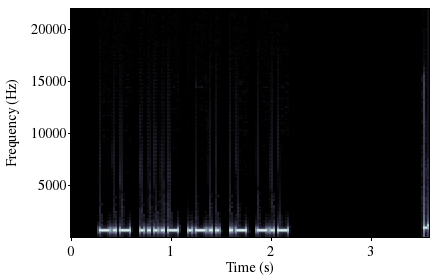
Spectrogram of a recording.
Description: Morse code, heard as a keyed tone, about 34 wpm, 700 Hz. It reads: K4LAK
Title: USA Call Signs - 5 Characters - 3x Character Spacing - 35wpm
